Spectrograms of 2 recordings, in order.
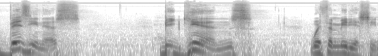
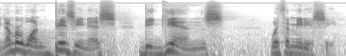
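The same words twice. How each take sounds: First: Busyness, begins, with immediacy, each set apart by a pause; slow pauses between words. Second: Said in the usual way. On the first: Shown as a demonstration.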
